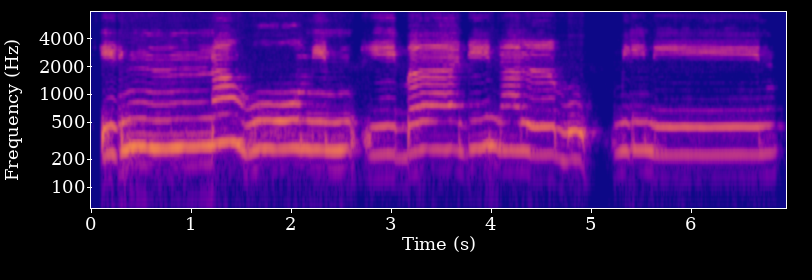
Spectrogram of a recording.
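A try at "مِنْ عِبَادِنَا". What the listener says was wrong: Min aiba ya Bu, jangan min iba itu bisa jadi amzah disamarkan ya, nggak terbawa ain. Kalau ain itu kan makharijul hurufnya di tengah-tengah tenggorokan. Aiba, jangan iba.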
